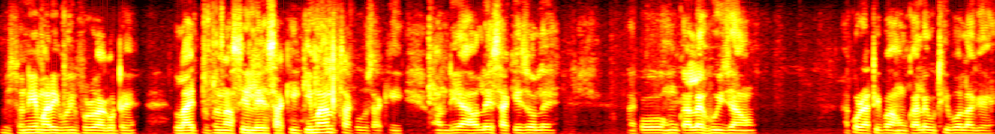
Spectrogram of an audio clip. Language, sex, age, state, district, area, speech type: Assamese, male, 45-60, Assam, Golaghat, rural, spontaneous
